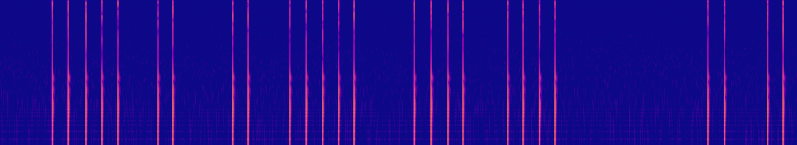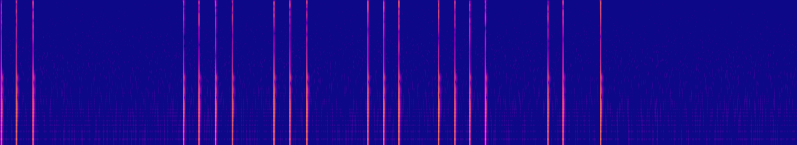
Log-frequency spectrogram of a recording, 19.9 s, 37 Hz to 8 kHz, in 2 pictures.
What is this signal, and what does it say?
Tap code, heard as knocks on a wall, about 5 knocks a second. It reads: WJT J SOF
